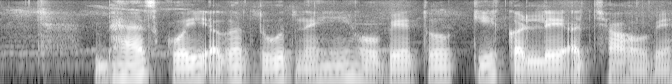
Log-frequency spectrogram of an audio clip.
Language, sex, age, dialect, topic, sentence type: Magahi, male, 18-24, Northeastern/Surjapuri, agriculture, question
